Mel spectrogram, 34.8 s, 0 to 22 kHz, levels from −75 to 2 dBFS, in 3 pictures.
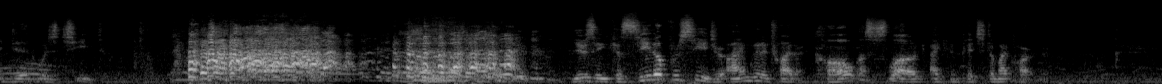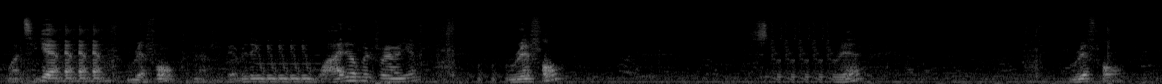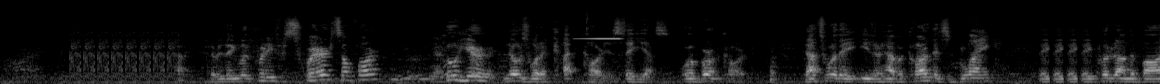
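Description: At 12.26, 14.28, 16.42, 19.41 and 24.04 s the sound stutters from repeated frames: a short block of compressed audio, 139.3 ms long (116.1 ms at 14.28 s), plays again two to seven times. The block length points to a run of about five or six codec frames. Unlike a dropout, nothing is lost; the passage grows longer, by nearly a second at 24.04 s.

From 28.97 to 29.50 s a loudspeaker feedback squeal appears. A single 3.3 kHz tone swells over about a third of a second until it is roughly as loud as the surrounding sound. A microphone was picking up its own loudspeaker, and that frequency kept gaining around the loop. A steady interfering tone would not do this: the squeal grows by itself from nothing rather than sitting at a fixed level.

At 33.72 s the repeated frames return, with a 139.3 ms block played three extra times before the sound moves on.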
